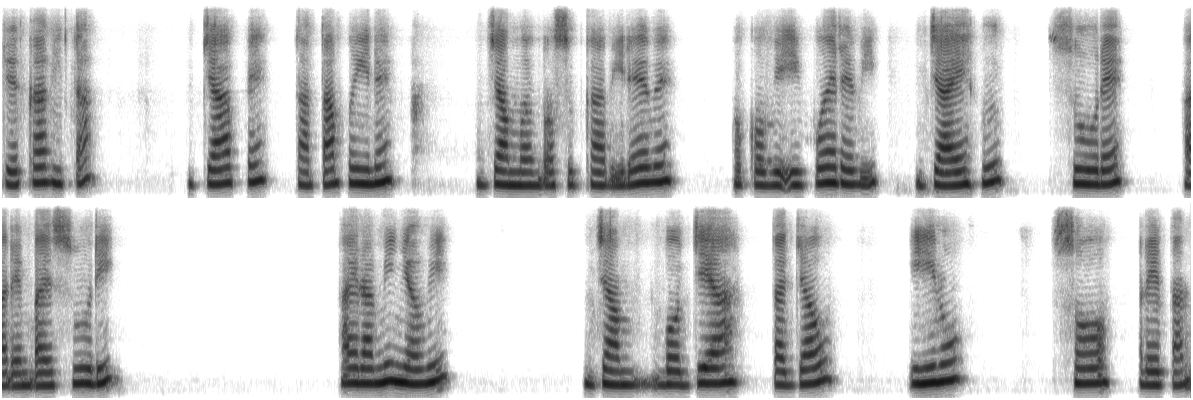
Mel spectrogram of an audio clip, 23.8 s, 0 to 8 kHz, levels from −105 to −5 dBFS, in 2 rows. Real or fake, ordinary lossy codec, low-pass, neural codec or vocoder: real; none; 7.2 kHz; none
